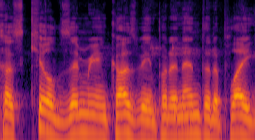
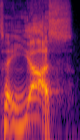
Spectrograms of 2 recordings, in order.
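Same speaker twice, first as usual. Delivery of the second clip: high-pitched mock yell from mid-fight; storyteller's raised, higher voice for a yelled quote; acted-out yell; 7 semitones higher, 5 dB louder than usual. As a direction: call out like a guy yelling in a brawl. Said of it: "one of the guys yells".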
